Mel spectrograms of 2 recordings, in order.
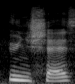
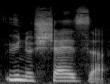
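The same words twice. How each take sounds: First: The final e of chaise is silent. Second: The final e of chaise is pronounced. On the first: This is the standard French pronunciation. "en français standard, et c'est ce qu'on doit apprendre à prononcer" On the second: This is how people in southern France say it. "dans le sud de la France où on va avoir tendance à dire"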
